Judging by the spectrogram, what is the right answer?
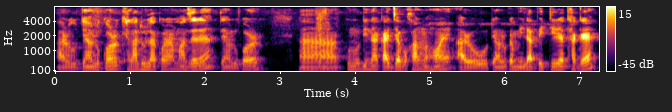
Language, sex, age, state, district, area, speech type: Assamese, male, 18-30, Assam, Biswanath, rural, spontaneous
